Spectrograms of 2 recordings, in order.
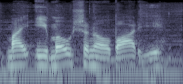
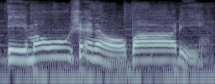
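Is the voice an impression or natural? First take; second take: natural; impression. First: It is said in the speaker's ordinary voice. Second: It is said in a put-on imitation voice.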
